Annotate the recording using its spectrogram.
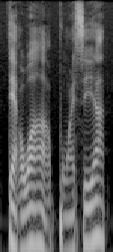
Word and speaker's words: Terroir: Je vous invite évidemment à aller visiter notre page Facebook, notre Instagram, mais aussi notre site internet terroir.ca, T-E-R-W-A-R.ca. Terroir, ça se prononce en fait comme ça, c'est la terminologie qu'on a utilisée, T-E-R-W-A-R.ca.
